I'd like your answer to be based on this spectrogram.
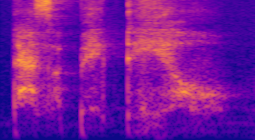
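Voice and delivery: hushed whisper of awe. Acted. Preacher whispers to her listeners in awe. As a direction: breathe it out in a whisper. Repeats line, first whispered.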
